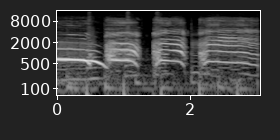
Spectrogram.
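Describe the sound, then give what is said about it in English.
A human voice mimics a vulture call with four loud, raspy squawks in quick succession, each one starting high and sliding downward in pitch. “I realized that I just sounded like an elephant, more like a vulture there, but...”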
